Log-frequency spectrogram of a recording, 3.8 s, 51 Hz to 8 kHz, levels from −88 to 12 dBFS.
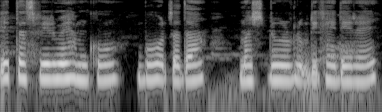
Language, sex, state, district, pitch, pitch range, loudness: Hindi, female, Arunachal Pradesh, Papum Pare, 220 Hz, 210-230 Hz, -14 LUFS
